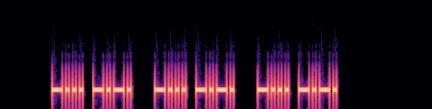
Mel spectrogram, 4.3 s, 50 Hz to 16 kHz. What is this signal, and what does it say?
Morse code, heard as a keyed tone, about 34 wpm, 700 Hz. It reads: BC BC BC
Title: Canadian Provinces and Territories - Repeated 3x - 35wpm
